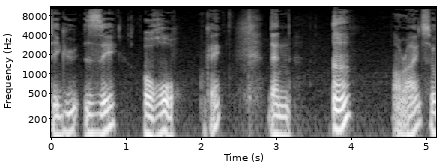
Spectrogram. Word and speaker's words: un: Then 1. Alright, so when you combine this U and N, you get the nasal sound 1, 1.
